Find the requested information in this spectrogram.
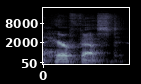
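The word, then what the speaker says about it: Hare Fest: july at what's called hair fest uh it sounds like fun but it's spelled like the rabbit okay okay gotcha bar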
